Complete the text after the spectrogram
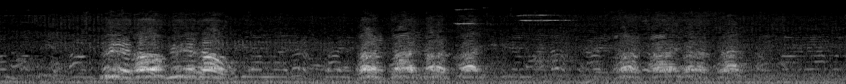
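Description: A crowd of men chants slogans in loud bursts outdoors.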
